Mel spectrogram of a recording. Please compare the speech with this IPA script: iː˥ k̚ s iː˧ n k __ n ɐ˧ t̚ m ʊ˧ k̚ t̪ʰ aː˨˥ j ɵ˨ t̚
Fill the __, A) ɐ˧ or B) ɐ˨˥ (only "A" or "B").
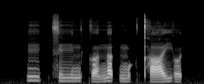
B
